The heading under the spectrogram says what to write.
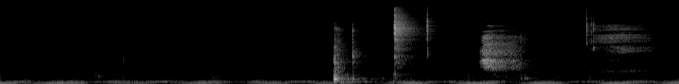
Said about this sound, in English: But let me sip on this water, as we're about to spill the tea.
